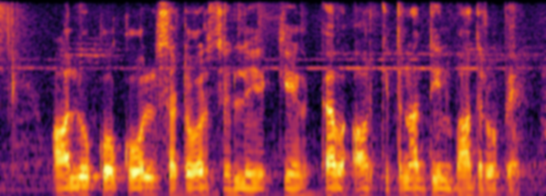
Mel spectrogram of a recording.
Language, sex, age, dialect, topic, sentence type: Magahi, male, 18-24, Western, agriculture, question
